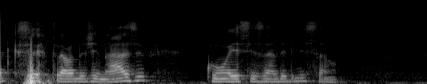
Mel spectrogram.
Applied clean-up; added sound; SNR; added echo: none; none; none; none.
